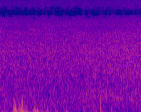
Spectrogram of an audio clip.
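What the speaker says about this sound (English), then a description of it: "Absorbs the breeze because it's really windy down here" Gusty wind at a beach in Wales rumbles and buffets the microphone, a low steady roar with a few stronger bursts near the start.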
